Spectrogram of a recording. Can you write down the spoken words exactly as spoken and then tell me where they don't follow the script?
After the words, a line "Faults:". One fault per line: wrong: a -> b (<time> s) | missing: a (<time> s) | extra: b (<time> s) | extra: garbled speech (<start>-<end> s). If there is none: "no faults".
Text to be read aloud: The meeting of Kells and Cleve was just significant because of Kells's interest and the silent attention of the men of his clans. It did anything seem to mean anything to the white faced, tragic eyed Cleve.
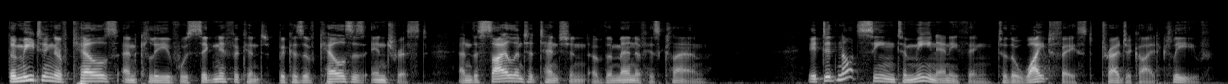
The meeting of Kells and Cleve was significant because of Kells's interest and the silent attention of the men of his clan. It did not seem to mean anything to the white faced, tragic eyed Cleve.
Faults:
missing: just (1.9 s)
wrong: clans -> clan (6.6 s)
wrong: anything -> not (8.4 s)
